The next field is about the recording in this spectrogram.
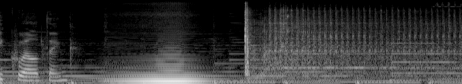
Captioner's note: light buzzing; film camera rolling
